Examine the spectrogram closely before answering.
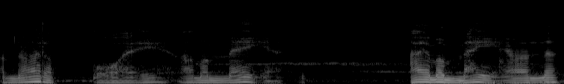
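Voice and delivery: ordinary talk, nothing marked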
